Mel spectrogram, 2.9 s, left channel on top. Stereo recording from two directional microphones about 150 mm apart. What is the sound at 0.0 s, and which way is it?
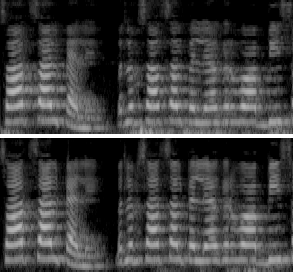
A woman's voice, 45° right (ahead or behind).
